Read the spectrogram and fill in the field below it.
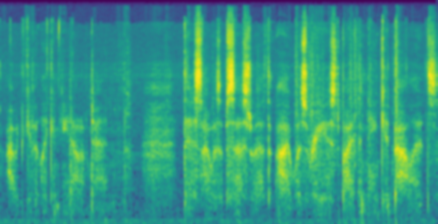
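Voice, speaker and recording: Someone is whispering. Noticeable background noise runs under the voice. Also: moderate pace. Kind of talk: ASMR makeup collection show-and-tell. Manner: whispered.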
